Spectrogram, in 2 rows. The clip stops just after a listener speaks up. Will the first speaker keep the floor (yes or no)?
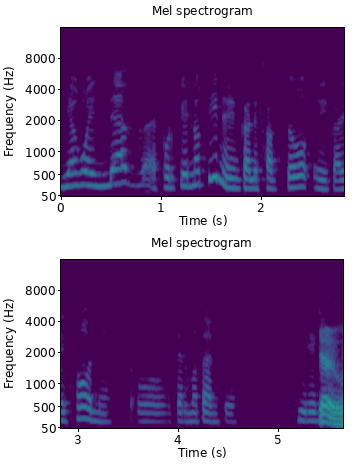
no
